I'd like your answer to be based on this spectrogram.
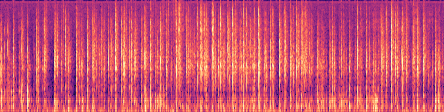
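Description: Fingertips and nails tap rapidly on the lid of a hollow black Jordan cardboard shoe box held upright. The result is a dense, steady stream of short, dry, hollow knocks with a low, boxy thud and almost no ring.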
